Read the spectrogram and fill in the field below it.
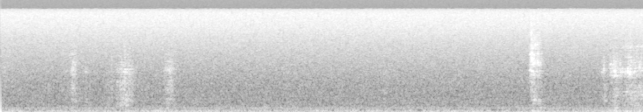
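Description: A hand tool scrapes a plaster wall in short, scratchy strokes.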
